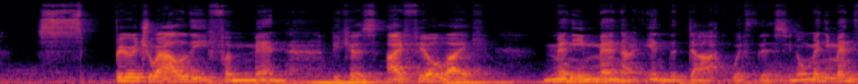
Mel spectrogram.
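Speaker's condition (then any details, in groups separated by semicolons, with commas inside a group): No condition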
